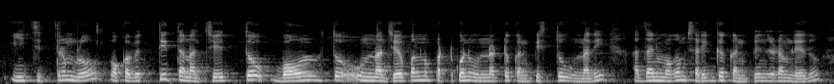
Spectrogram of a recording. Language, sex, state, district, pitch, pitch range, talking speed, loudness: Telugu, male, Telangana, Hyderabad, 175 Hz, 160-190 Hz, 135 wpm, -18 LUFS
